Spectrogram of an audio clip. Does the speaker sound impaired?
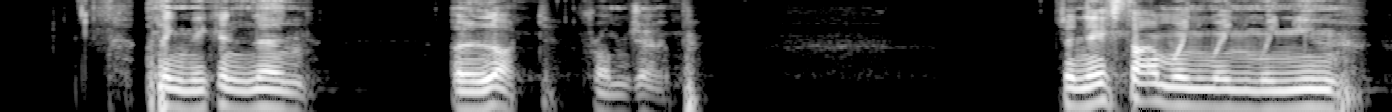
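Yes: cleft palate; talks funny, self-described.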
